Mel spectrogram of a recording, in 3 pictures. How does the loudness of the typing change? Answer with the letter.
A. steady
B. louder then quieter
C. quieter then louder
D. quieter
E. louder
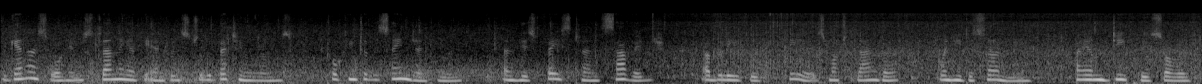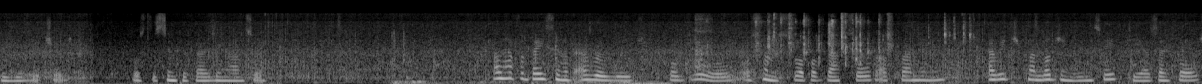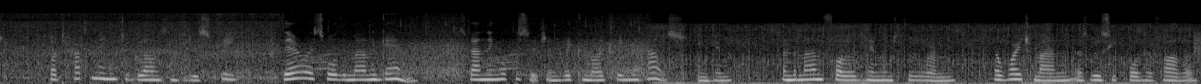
E.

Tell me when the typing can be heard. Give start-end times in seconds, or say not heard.
15.9-21.8.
